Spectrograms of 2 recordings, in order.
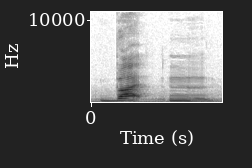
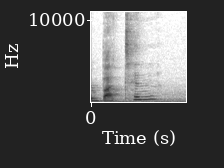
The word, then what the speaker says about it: button: Button, button. Do you hear button? Nope, just button.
